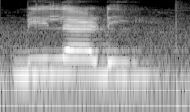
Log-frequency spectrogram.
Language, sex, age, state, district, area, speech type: Gujarati, female, 18-30, Gujarat, Mehsana, rural, read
